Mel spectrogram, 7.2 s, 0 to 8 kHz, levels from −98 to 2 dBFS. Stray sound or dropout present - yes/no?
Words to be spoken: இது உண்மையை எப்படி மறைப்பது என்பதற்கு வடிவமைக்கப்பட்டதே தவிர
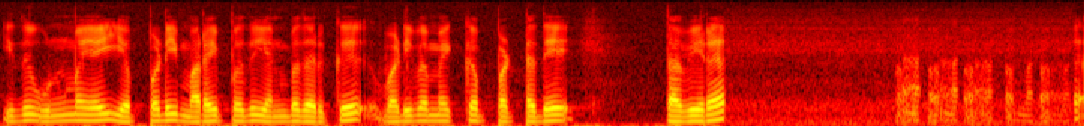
yes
